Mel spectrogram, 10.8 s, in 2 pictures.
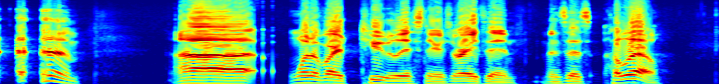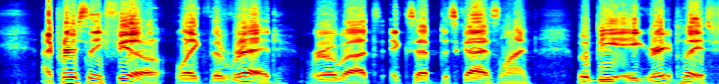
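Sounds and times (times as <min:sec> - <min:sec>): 
throat clearing: 0:00.0 - 0:00.8
speech: 0:00.0 - 0:10.7.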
